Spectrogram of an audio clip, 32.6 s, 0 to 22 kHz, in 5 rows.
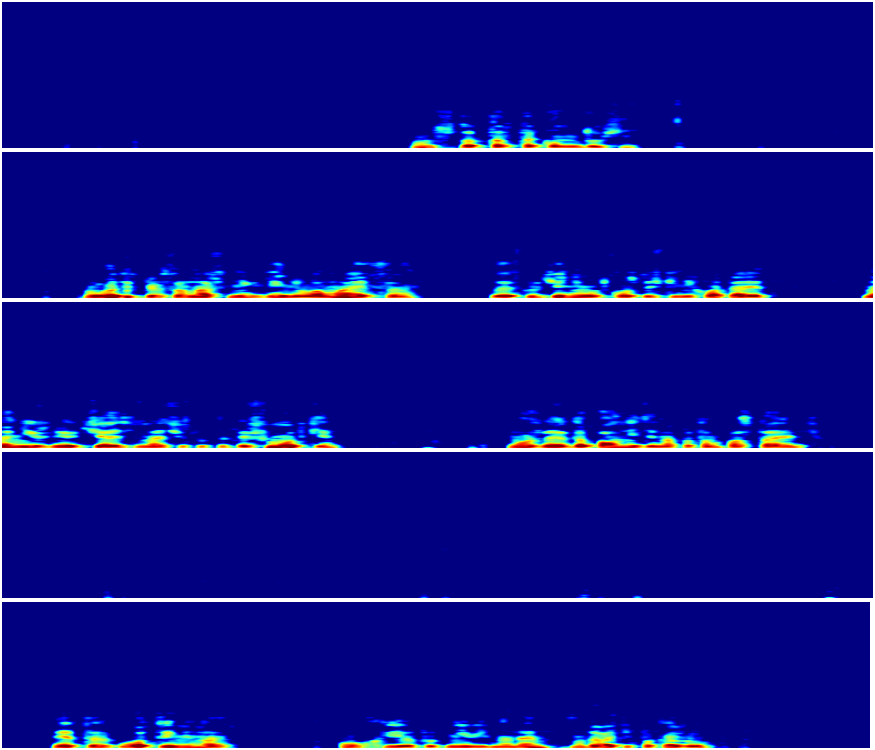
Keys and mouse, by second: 0.4 click, 0.9-3.7 middle drag, 4.2 middle click, 5.7-6.8 middle drag, 7.5-10.3 middle drag, 11.0 middle click, 14.2 middle click, 16.7-17.9 middle drag, 18.2 middle click, 20.4-24.7 drag, 25.8 middle click, 27.2-28.4 middle drag, 28.9 middle click, 30.7 KP_3, 31.5 click.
